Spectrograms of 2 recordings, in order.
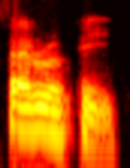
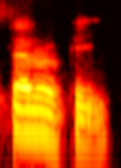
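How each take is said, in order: First: It begins with a TH sound. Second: The same.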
